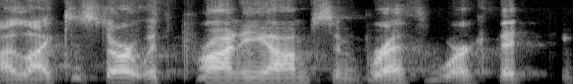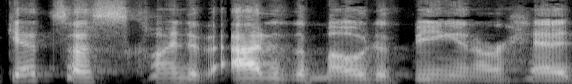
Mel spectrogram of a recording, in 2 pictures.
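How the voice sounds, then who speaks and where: At a moderate pace, an unremarkable speaking voice keeps fairly even intonation while swinging widely in loudness. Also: woman, fairly low pitch for a woman. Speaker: yoga teacher. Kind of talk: guided yoga class instruction. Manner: calm, measured.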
